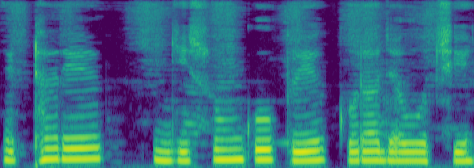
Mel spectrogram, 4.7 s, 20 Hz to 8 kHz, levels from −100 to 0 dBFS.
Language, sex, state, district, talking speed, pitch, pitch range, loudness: Odia, male, Odisha, Sambalpur, 65 wpm, 165 Hz, 155-180 Hz, -13 LUFS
